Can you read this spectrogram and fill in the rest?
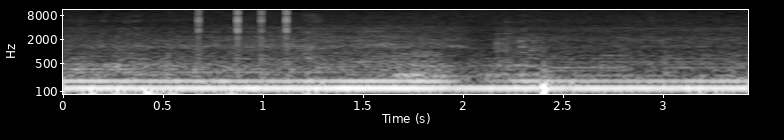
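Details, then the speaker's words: LG washing machine showing LE error on spin cycle with water inside: low electrical hum with faint clicks and a shake as motor kicks in, drum never spins; faulty rotor Hall sensor or its wiring. "You can see it's trying to activate to spin, but you just get kind of a shake when the motor kicks in, but it's not able to spin it."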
